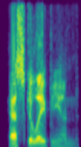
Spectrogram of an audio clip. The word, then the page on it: Aesculapian: American English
